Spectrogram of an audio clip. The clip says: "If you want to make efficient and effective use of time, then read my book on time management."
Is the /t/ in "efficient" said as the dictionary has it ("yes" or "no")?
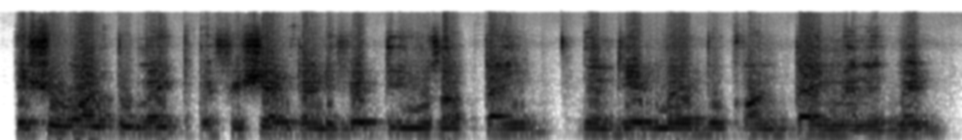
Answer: yes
